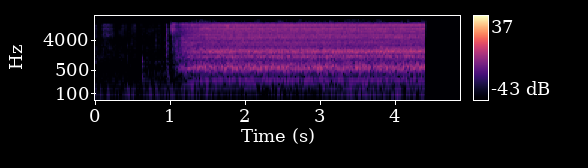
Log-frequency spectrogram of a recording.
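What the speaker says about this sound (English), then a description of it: "I'm just going to plug in my heat tool here, and we will heat this up" An embossing heat tool switches on and blows hot air in a loud, steady whoosh with a constant hum, running alone for about three seconds before cutting off abruptly.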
